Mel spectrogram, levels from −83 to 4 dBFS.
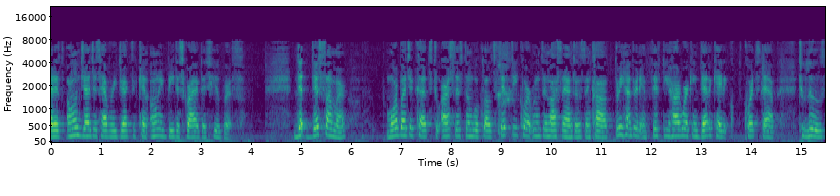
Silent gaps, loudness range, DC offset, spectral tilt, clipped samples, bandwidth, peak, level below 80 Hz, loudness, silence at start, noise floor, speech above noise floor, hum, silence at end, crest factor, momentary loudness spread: none; 3 LU; under 0.1%; -4.5 dB/octave; under 0.1%; 8 kHz; -4 dBFS; -56 dBFS; -25 LUFS; 0 s; -54 dBFS; 29 dB; none; 0 s; 20 dB; 12 LU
